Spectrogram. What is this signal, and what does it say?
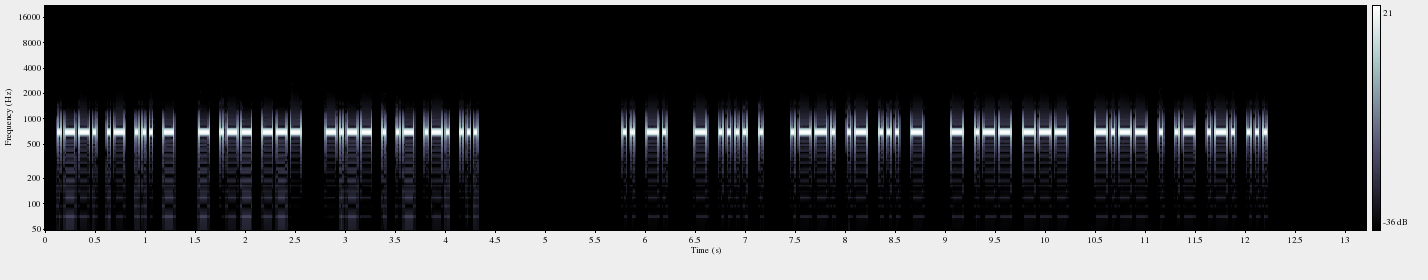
Morse code, heard as a keyed tone, about 33 wpm, 700 Hz. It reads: PAST TWO YEARS IN THE PAST TWO YEARS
